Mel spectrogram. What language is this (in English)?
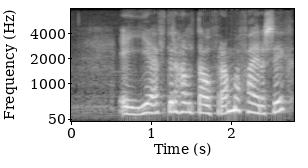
Icelandic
